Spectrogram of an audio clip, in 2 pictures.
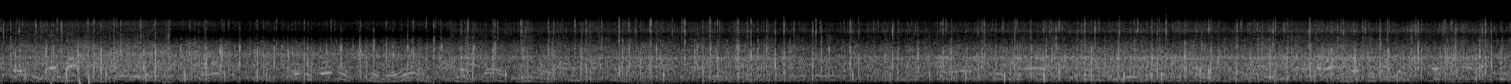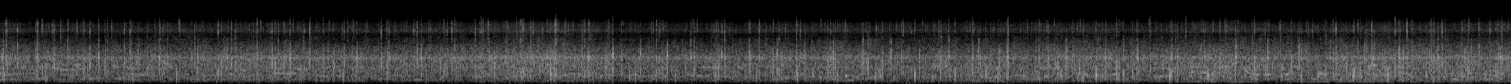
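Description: Theatre audience applauding steadily, many hands clapping without a break, with some voices mixed in among the clapping.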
